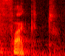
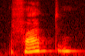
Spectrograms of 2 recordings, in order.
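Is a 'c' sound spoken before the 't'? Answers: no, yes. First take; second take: yes; no. First: It is said with a 'c' sound before 't'. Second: It is said without a 'c' sound before 't'.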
